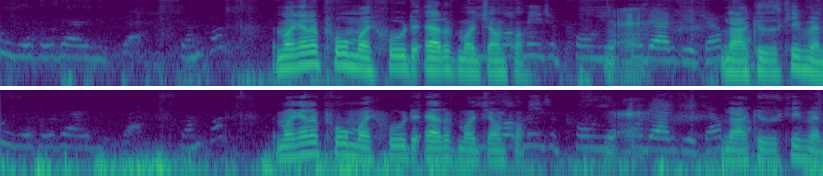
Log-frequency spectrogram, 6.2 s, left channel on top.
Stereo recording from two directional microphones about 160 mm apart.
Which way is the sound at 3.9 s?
30° left (ahead or behind).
